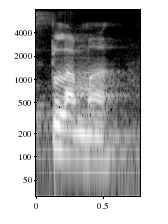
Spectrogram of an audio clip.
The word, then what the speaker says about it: plumber: It's the correct pronunciation is plumber. Plumber. B is silent, which is B is basically silent.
